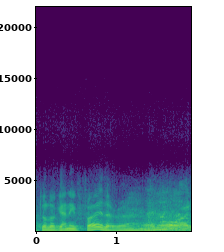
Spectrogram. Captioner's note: laughter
